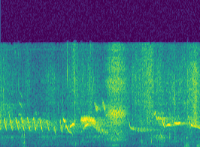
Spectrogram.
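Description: Small songbirds calling in woodland: a rapid high trill that ends in the first half-second, followed by short, high chirping notes.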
